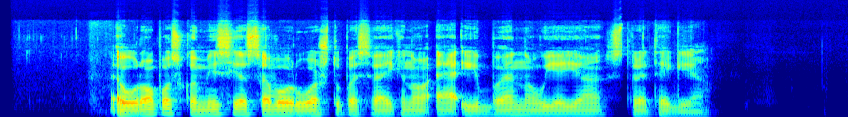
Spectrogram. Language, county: Lithuanian, Vilnius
